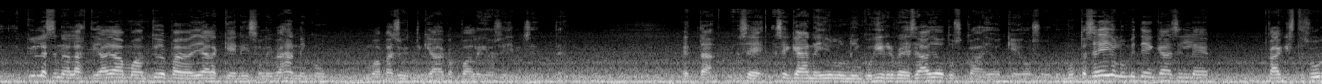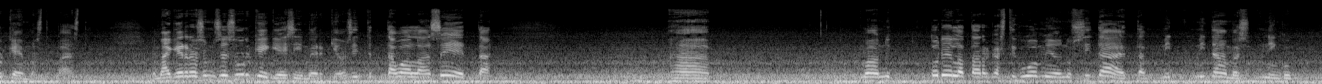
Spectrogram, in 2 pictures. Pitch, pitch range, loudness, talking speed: 140 Hz, 130-155 Hz, -15 LUFS, 135 wpm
